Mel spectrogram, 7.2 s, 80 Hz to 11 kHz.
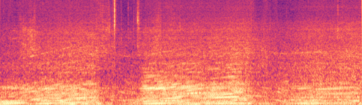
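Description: A 2012 Ford Mustang GT with the 5.0 V8 pulls hard through the gears, its loud, close engine note climbing in steady rising sweeps, briefly dipping at each of two shifts before building again.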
